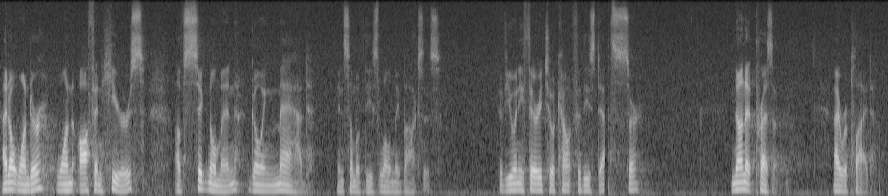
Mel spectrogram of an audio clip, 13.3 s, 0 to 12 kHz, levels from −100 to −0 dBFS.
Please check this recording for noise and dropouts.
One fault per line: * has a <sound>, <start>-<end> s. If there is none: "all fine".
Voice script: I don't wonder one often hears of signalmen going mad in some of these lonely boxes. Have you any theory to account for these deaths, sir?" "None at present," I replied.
* has a dropout, 9.1-9.1 s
